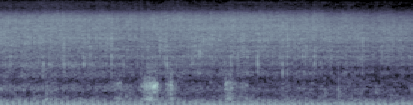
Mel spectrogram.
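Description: Chicken pieces frying in oil and spices in a metal wok over a portable gas stove, sizzling steadily while steel spoons stir and scrape the pan. A louder knock comes about two seconds in.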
